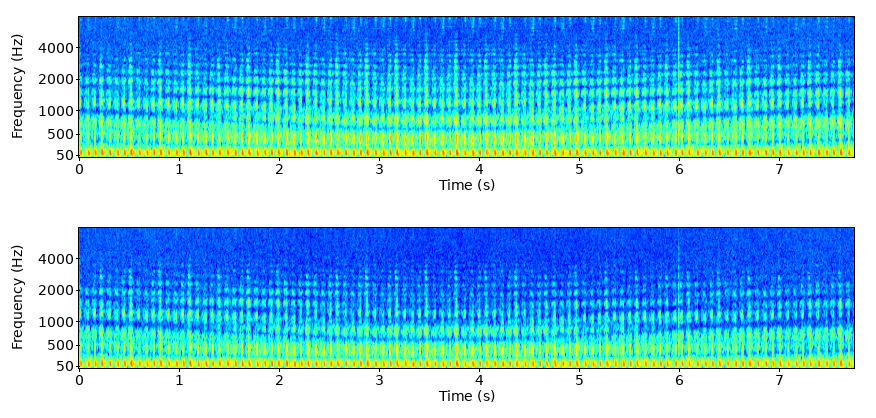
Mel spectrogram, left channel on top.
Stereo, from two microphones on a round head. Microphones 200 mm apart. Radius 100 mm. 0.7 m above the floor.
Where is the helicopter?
15° left (ahead or behind); by 7.8 s 45° left (ahead or behind).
